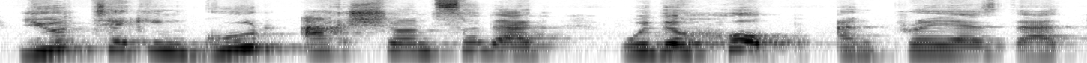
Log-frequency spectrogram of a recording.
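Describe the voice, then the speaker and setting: A middle-aged woman with a husky, breathy voice speaks to a panel in an emphatic, preaching manner. Her pitch swings widely as she quotes scripture and presses her points home. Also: lively intonation, normal speed, warm tone. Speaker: host. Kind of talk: preaching-style talk on a panel.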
